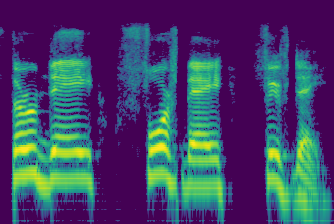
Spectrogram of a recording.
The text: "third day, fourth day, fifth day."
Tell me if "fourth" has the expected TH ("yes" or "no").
yes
